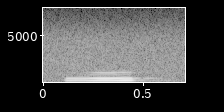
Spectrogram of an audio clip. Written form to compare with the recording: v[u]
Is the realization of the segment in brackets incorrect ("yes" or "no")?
no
